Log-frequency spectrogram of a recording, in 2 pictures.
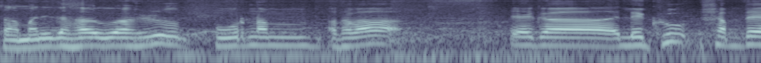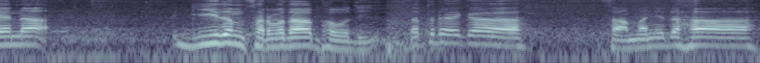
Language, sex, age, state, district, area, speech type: Sanskrit, male, 45-60, Kerala, Kollam, rural, spontaneous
